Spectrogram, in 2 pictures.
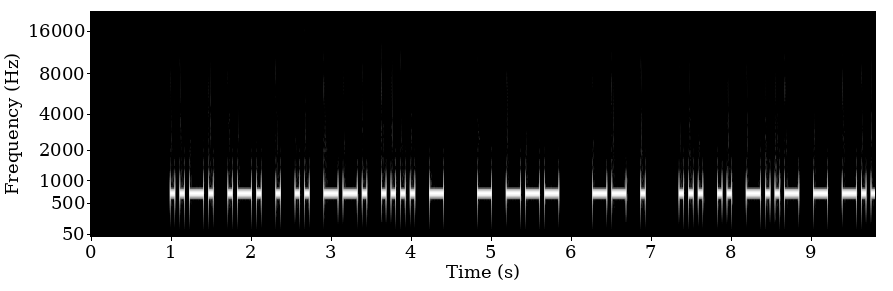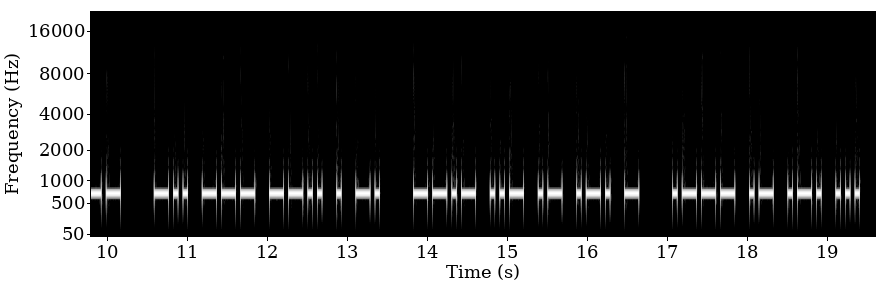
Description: Morse code, heard as a keyed tone, about 20 wpm, 700 Hz. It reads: FREIGHT TO ME SIXTY DOZEN QUART JARS
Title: Pangram Challenge v2 - 20wpm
